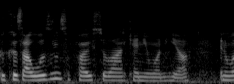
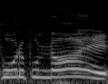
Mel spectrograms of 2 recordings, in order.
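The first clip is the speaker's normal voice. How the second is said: put-on Australian accent; 10 semitones higher, 5 dB louder than usual. Asked to say a phrase, showing off a newly unlocked australian accent. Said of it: "Say portable nights".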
